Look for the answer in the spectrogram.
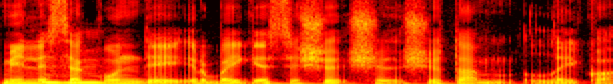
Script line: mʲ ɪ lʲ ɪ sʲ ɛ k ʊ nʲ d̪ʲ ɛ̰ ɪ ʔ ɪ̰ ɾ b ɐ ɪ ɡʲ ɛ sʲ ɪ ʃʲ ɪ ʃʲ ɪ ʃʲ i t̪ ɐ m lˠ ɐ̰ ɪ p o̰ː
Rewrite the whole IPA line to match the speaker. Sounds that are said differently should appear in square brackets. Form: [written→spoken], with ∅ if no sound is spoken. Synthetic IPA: mʲ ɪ lʲ ɪ sʲ ɛ k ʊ nʲ d̪ʲ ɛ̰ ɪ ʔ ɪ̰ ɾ b ɐ ɪ ɡʲ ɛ sʲ ɪ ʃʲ ɪ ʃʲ ɪ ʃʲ [i→ɪ] t̪ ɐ m lˠ ɐ̰ ɪ [p→k] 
